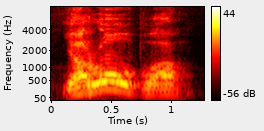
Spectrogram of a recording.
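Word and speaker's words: יָרָבְעָם: 야로보암. 여기는 이제 하텝이 있으니까 이게 오로 발음을 해서 야로보암.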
